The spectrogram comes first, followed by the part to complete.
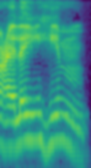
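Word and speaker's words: عليهم: വരാൻ സാധ്യതയുണ്ട് എന്താണ് സംഭവിച്ചത് അലൈഹിം അലൈഹിം എന്ന് പറഞ്ഞാൽ മീം ഉച്ചരിച്ചിട്ടേയില്ല അലൈഹി പിന്നെ തരിമൂക്ക് കൊണ്ടാണ് ആ മൂളൽ വന്നിട്ടുള്ളൂ മീം ഉച്ചരിക്കണമെങ്കിൽ മീ മുമ്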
